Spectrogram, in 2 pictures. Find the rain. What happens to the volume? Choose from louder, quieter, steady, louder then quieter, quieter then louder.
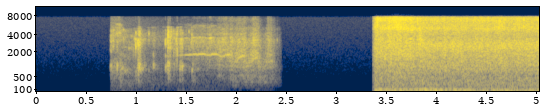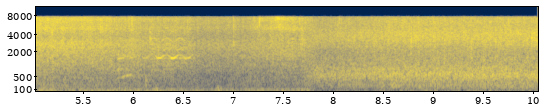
quieter then louder.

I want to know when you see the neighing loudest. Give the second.
6 s.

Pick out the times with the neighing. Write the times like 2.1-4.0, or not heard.
0.8-2.4, 5.8-6.7.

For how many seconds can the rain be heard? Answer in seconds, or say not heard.
7 s.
